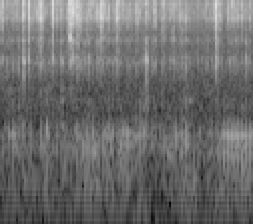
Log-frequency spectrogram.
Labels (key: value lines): label: biophony
recorder: HydroMoth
